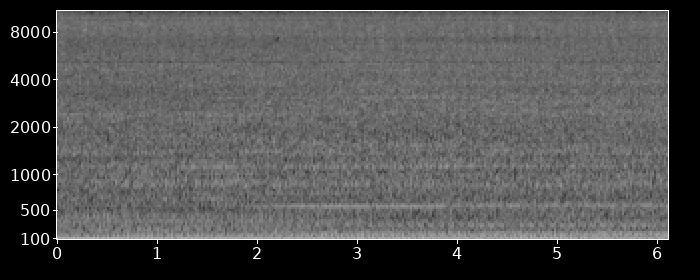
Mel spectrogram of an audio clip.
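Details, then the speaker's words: 1964 IH Travelall C1100 with Holley Sniper, idle raised to 750 rpm: steady even low rumble, no knocks, misses or hunting; healthy idle. "So, I did increase the idle a little bit. So now we are at 750."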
